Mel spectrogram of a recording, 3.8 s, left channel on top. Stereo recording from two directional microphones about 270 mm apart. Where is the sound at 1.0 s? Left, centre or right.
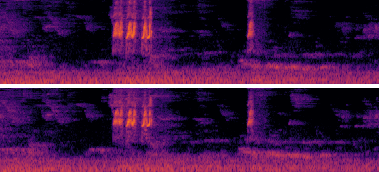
Centre.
